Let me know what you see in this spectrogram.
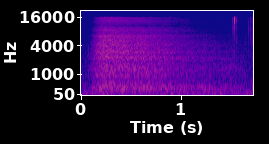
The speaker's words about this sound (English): Take a deep breath.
